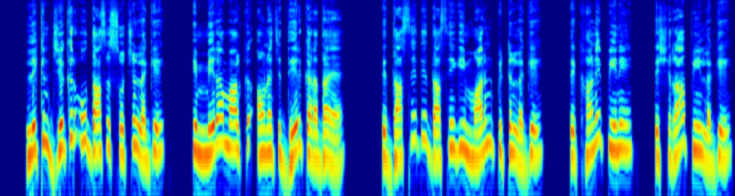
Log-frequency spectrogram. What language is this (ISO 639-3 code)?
doi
